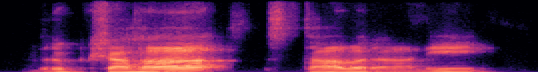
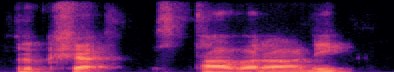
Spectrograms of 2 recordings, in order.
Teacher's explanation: In that case, Visarga is optionally dropped. Either Visarga can remain or Visarga can be optionally dropped.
